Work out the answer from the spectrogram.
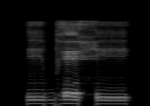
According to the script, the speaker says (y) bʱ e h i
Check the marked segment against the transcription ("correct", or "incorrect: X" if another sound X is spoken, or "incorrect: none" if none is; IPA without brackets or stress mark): incorrect: i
